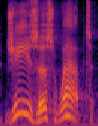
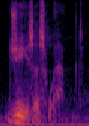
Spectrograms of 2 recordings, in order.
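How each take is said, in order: First: Slow, leaning hard on "Jesus"; slow emphatic. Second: "Jesus wept" breathed in a whisper, no voice. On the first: Preacher repeating the verse slowly, with emphasis. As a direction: draw out "Jesus wept" deliberately, weight on "Jesus". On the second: Preacher to grieving congregation, whispering the verse. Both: Real, not acted.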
